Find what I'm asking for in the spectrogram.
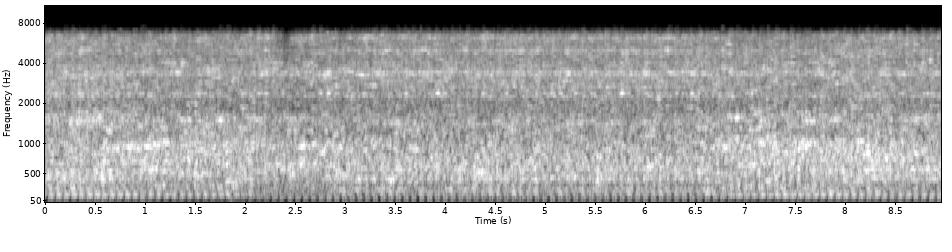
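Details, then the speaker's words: Gravely Pro Turn 160 zero-turn mower, Kohler ZT740 (about 25–26 hp) twin, engine loose on frame, idling near low speed with an uneven, lumpy beat, running on one cylinder; right exhaust 69° versus left 240°, ignition coils suspected. "And uh it it was running good and all a sudden started running poorly. Like it's only running on one cylinder."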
